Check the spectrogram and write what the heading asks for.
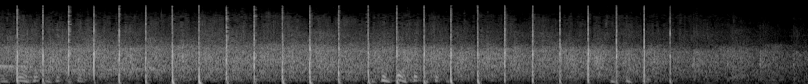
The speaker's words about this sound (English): Let's give a round of applause to Wendy.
